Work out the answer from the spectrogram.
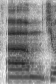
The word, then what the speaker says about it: queue: have the word queue queue is a very strange word in English because it has one letter that we pronounce and then for silent vowels yes so Q is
